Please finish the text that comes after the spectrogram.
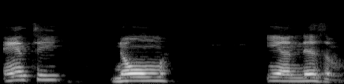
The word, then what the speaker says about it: antinomianism: talking about self deification and antinomianism I always butcher the word but it's auntie gnome Ian ISM we're gonna go into that deeply because I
